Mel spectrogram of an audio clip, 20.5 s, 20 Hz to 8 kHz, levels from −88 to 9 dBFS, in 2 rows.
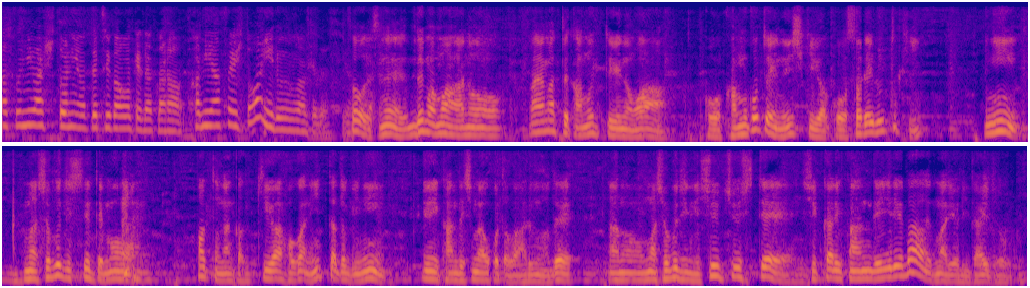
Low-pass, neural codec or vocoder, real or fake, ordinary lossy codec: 7.2 kHz; codec, 16 kHz, 4 kbps, FreqCodec, smaller model; fake; none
